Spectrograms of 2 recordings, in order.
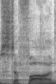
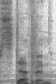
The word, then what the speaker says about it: Stephen: During a pitch meeting to re-sign Curry, the Nike team mispronounced his name, they called him Stefan instead of Stephen, and even had Kevin Durant's name on one of the PowerPoint slides.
